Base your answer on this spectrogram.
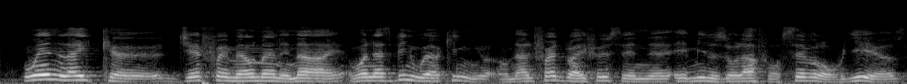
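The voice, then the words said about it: Speaks English with an accent. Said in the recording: “I hope you will understand my accent.”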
